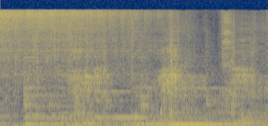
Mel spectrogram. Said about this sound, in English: Oh, wow, you got horses too? Mm-hmm. What for?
